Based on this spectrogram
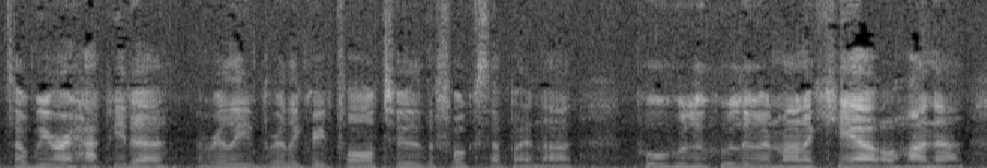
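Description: A woman at a moderate pace, dry sound with no echo, and noticeable background noise. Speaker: livestream facilitator. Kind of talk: casual chat. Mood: grateful, somewhat concerned. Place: car. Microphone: phone near.

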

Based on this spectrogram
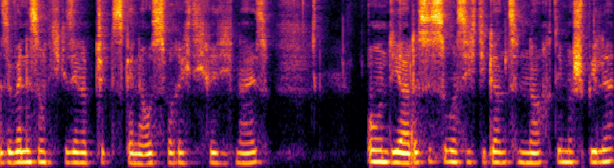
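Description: Against a quiet background, a woman speaks very fast in a dark, mellow, somewhat breathy tone with monotone, flat intonation. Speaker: young gaming vlogger. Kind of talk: casual vlog chat. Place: home room. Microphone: phone near.

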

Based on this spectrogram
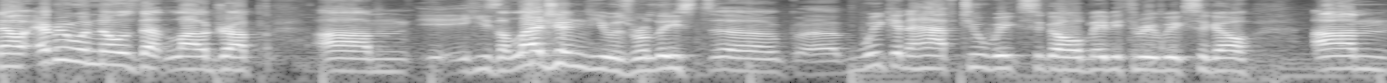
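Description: The pace is moderate, with hardly any pauses. Pitch variation is ordinary. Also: man, high pitch for a man. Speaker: gaming youtuber. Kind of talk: casual gaming commentary. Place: home room.

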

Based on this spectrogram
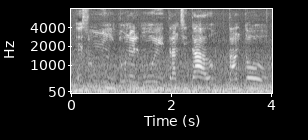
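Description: The recording sounds dry with no echo but carries loud background noise. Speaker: vlogger passenger. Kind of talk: casual vlog narration. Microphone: phone near.

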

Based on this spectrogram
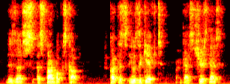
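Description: Very fast, monotone speech from a man, flat in intonation, with audible room echo. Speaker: food vlogger. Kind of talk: casual vlog chat. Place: home room.

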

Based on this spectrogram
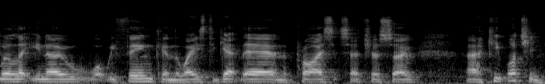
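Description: The man's pace is moderate. His pitch moves up and down the usual amount. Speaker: travel vlogger. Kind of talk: casual vlog chat. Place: home room. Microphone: phone near.

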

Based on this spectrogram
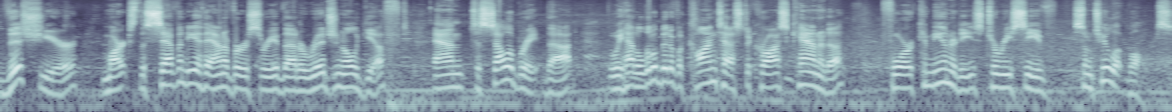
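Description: A man talks at a moderate pace with lively intonation. Music plays behind him in a dry recording with no echo. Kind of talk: interview answer. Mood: warm, proud, upbeat. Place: street. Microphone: lapel.

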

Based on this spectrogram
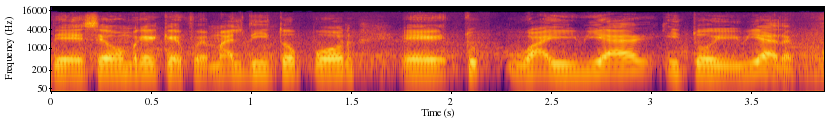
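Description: In a monotone with flat intonation, a man with a fairly high pitch speaks at a moderate pace, the sound dry with no echo and the background noise noticeable. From Colombian Llanos, Villavicencio, Meta. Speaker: writer. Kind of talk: interview. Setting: book fair. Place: hall. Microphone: handheld.

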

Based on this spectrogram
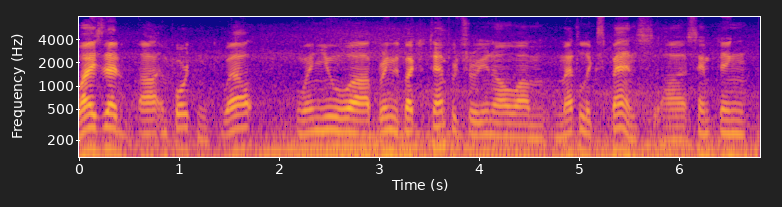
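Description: A man's voice moves through very wide pitch swings. Noticeable background noise is present, and the sound is dry with no echo. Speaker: motorcycle vlogger. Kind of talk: casual vlog chat. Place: car. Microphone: phone near.

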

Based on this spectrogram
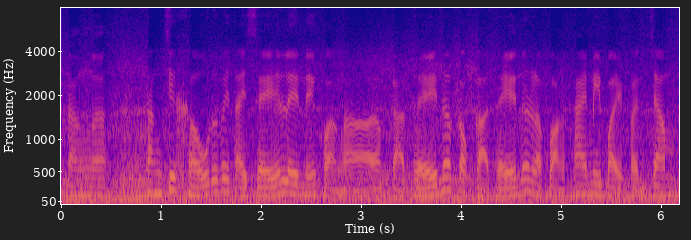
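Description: Man at a moderate pace, dry sound with no echo, loud background noise. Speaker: vlogger riding for a ride-hailing app. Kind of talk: casual vlog chat. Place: motorbike.

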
